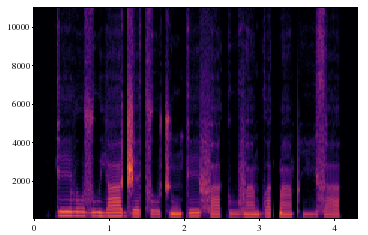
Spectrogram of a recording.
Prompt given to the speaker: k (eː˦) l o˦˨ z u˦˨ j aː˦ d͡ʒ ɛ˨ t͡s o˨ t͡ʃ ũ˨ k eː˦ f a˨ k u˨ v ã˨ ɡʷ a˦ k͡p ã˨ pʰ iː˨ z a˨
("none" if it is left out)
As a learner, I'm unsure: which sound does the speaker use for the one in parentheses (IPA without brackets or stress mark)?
eː˦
